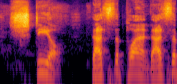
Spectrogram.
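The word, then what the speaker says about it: Stihl: leaf blowers but um you're mispronouncing it's steel it's not steel it's steel Ste I I double checked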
